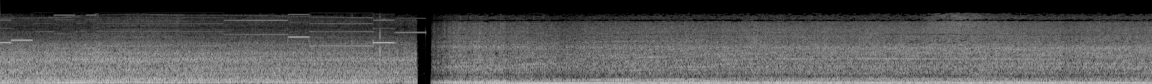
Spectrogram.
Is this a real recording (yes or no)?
yes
